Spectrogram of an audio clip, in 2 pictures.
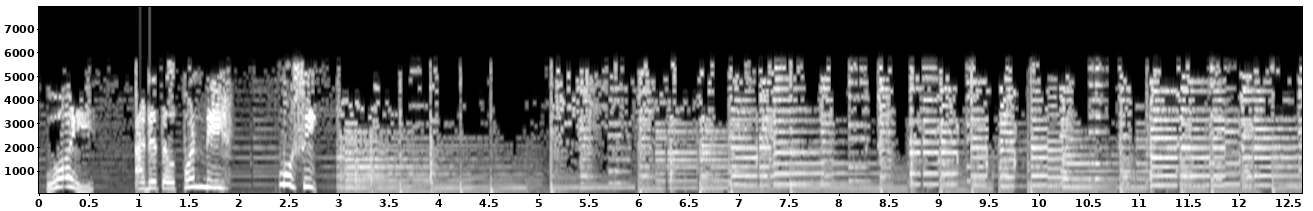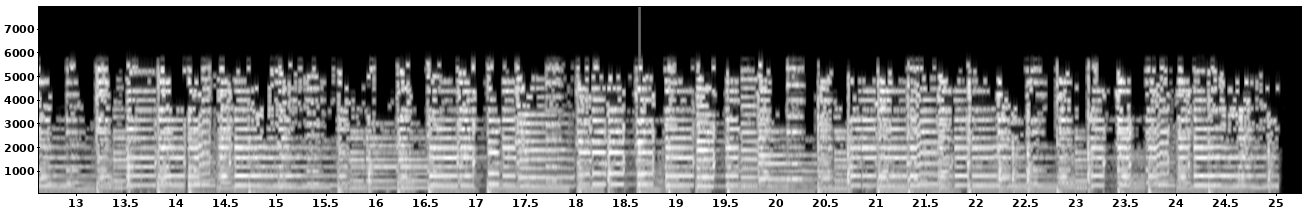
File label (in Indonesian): nada notifikasi WA woi ada telepon nih musik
